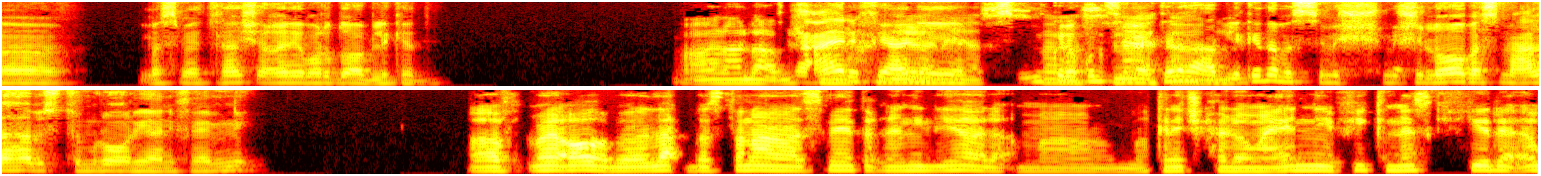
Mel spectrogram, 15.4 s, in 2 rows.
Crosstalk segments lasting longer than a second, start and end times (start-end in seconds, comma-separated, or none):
4.0-6.2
